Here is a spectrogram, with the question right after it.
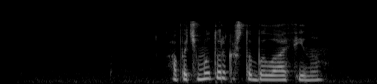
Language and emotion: Russian, neutral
